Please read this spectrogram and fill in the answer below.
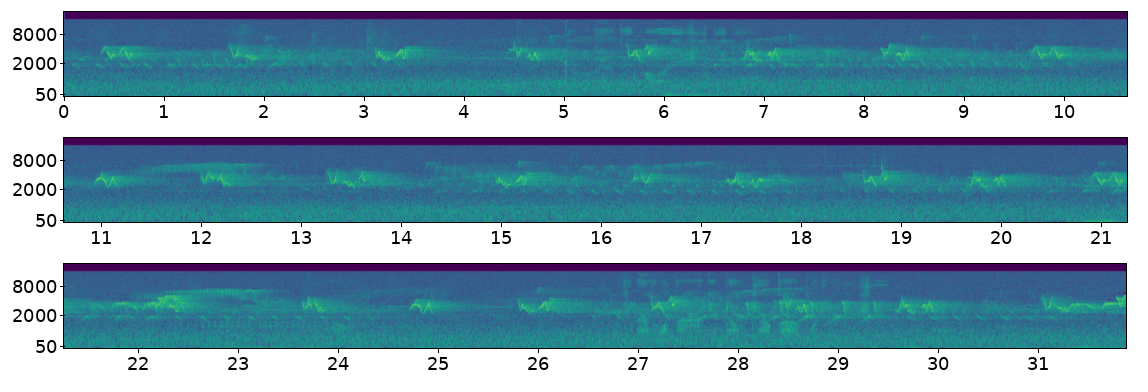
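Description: Small songbird calling over and over, short sharp high chirps about once or twice a second, over steady woodland background noise.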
